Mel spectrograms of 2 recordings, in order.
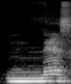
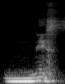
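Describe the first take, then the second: First: The suffix has a full 'e' vowel. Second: The suffix has a short 'i' vowel. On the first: The speaker calls it wrong. "नेस नहीं होता है" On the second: The speaker calls it right. "नस या निस"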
